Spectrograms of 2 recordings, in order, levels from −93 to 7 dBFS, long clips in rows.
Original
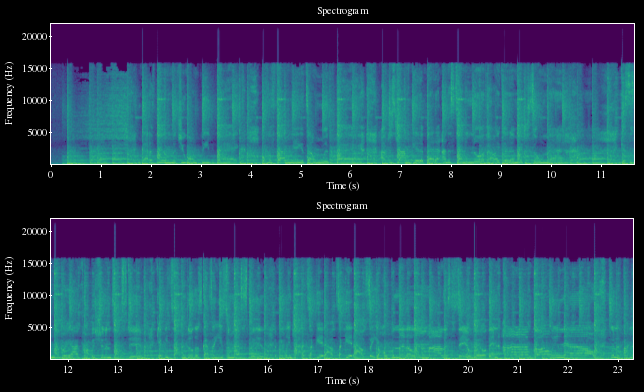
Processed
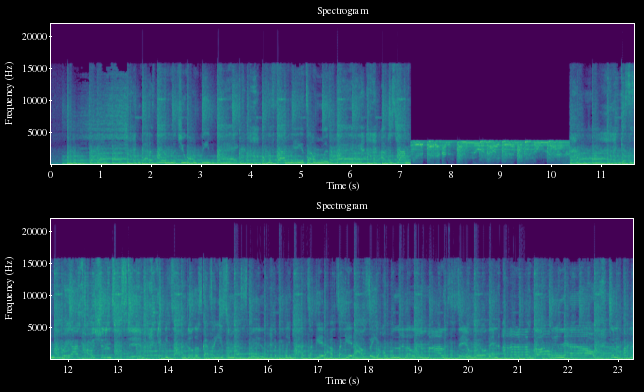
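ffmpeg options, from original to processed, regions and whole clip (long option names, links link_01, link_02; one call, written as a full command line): ffmpeg -i in.wav -filter_complex "[0:a]asettb=1/sr,asplit=3[link_01][link_02][link_03];[link_01]atrim=end=7.184[link_04];[link_02]atrim=start=7.18:end=10.37,asetpts=PTS-STARTPTS,afade=type=in:duration=0.004:curve=qsin,afade=type=out:start_time=3.186:duration=0.004:curve=qsin,highpass=160,equalizer=frequency=290:width=5.8:gain=-12,lowpass=frequency=3100:width_type=q:width=0.5098,lowpass=frequency=3100:width_type=q:width=0.6013,lowpass=frequency=3100:width_type=q:width=0.9,lowpass=frequency=3100:width_type=q:width=2.563,afreqshift=-3700[link_05];[link_03]atrim=start=10.366[link_06];[link_04][link_05]acrossfade=duration=0.004:curve1=hsin:curve2=qsin[link_07];[link_07][link_06]acrossfade=duration=0.004:curve1=qsin:curve2=hsin,asettb=1/sr,asplit=3[link_08][link_09][link_10];[link_08]atrim=end=11.924[link_11];[link_09]atrim=start=11.92:end=13.85,asetpts=PTS-STARTPTS,afade=type=in:duration=0.004:curve=qsin,afade=type=out:start_time=1.926:duration=0.004:curve=qsin,highpass=79,highshelf=frequency=2500:gain=10.5,acompressor=threshold=-17dB:ratio=2:attack=3.2:release=140:knee=1:detection=peak[link_12];[link_10]atrim=start=13.846[link_13];[link_11][link_12]acrossfade=duration=0.004:curve1=hsin:curve2=qsin[link_14];[link_14][link_13]acrossfade=duration=0.004:curve1=qsin:curve2=hsin,asettb=1/sr,asplit=3[link_15][link_16][link_17];[link_15]atrim=end=15.284[link_18];[link_16]atrim=start=15.28:end=21.14,asetpts=PTS-STARTPTS,afade=type=in:duration=0.004:curve=qsin,afade=type=out:start_time=5.856:duration=0.004:curve=qsin,asoftclip=type=hard:threshold=-11dB,lowshelf=frequency=380:gain=6.5[link_19];[link_17]atrim=start=21.136[link_20];[link_18][link_19]acrossfade=duration=0.004:curve1=hsin:curve2=qsin[link_21];[link_21][link_20]acrossfade=duration=0.004:curve1=qsin:curve2=hsin,highshelf=frequency=4400:gain=-5.5,bandreject=frequency=5100:width=20,alimiter=limit=-15dB:level=0:latency=1:release=26" out.wav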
